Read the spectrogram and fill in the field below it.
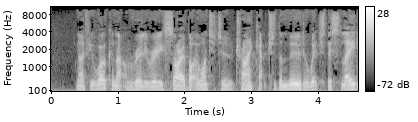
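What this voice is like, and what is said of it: Usual voice. Nothing is said of it.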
